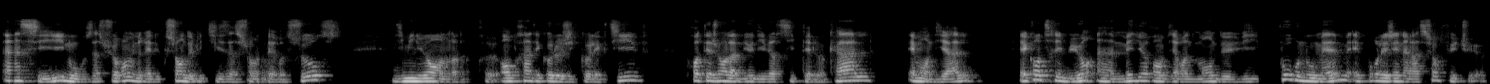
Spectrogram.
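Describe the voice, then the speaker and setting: A man, a program manager, presenting a recorded informational webinar in a steady, methodical read. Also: mid-range voice, moderate pace.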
